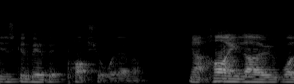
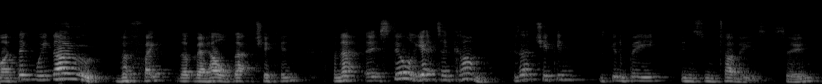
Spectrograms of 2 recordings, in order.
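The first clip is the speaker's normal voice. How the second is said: usual speaking voice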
